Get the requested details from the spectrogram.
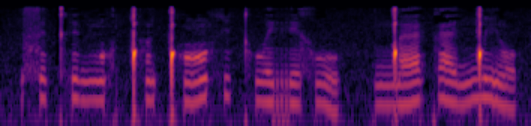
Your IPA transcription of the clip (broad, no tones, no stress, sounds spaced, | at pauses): s ɪ kʰ ɪ ŋ ɔ̃ x ǃʰ ə̃ ǃʰ ɔ̃ x i kʰ u e̯ rʲ ɛ x u | ŋ͡ǃ æ k æ e̯ ŋ͡ǃ ĩ o̯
